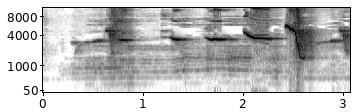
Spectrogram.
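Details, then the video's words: Bimoli song for luring and training birds: clear drawn-out whistles that rise and hold, ending in a steep upward sweep, with a faint hum underneath. "SIULAN BIMOLI UNTUK PANCINGAN BURUNG"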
